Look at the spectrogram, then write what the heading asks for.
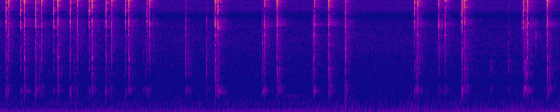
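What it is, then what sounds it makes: Plastic computer mouse clicks. An orange and black hard-plastic corded computer mouse, small and hollow, has its buttons clicked rapidly by both thumbs. Sharp, bright plastic clicks come in quick, uneven bursts, each dying away almost at once over a steady low hum.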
